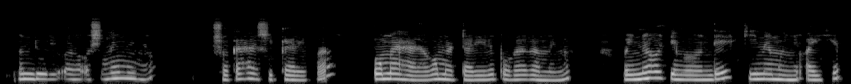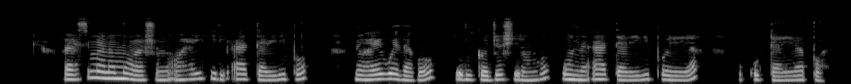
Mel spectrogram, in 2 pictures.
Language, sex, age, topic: Oshiwambo, female, 18-24, agriculture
